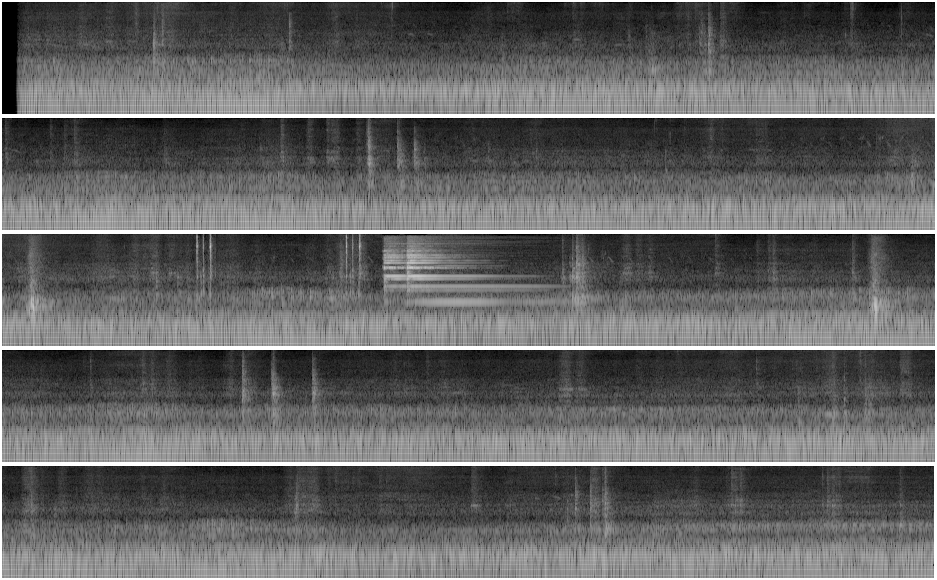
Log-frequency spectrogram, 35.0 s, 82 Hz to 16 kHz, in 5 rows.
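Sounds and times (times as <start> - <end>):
heavy vehicle engine rumbling: 0.1 - 34.9
steady high tone: 16.9 - 18.5.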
